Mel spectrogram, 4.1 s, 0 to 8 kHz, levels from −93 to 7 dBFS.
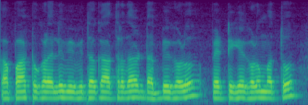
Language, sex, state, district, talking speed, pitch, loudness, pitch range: Kannada, male, Karnataka, Bidar, 85 wpm, 135 Hz, -16 LUFS, 130-140 Hz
